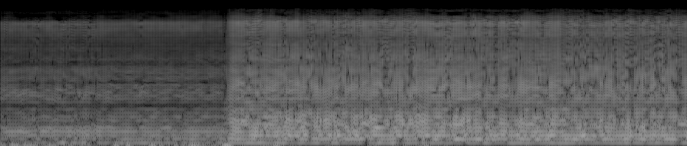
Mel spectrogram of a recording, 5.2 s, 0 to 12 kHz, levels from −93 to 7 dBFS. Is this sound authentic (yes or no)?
no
